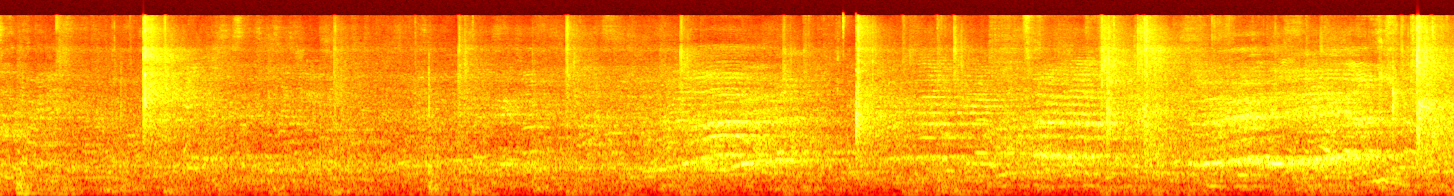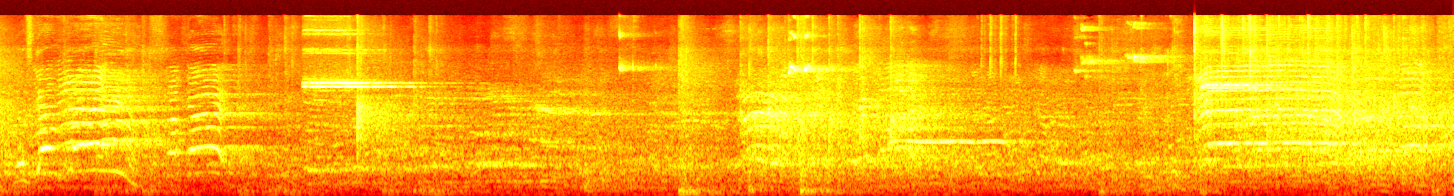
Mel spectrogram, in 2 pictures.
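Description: Voices of players and spectators chatter and call out in a large echoing gym.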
